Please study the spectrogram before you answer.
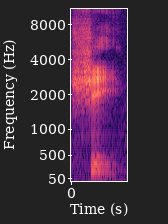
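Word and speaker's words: sidhe: word is s-i-d-h-e it's spelled sid he but pronounced she just because this irish like to jack with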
